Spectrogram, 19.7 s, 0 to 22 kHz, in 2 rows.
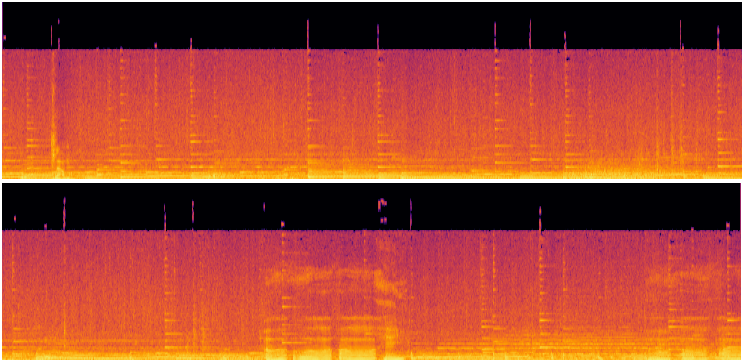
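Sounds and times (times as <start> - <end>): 
stormy ocean waves surging and crashing: 0.0 - 19.7
sustained musical chords: 0.0 - 19.7
speech: 0.7 - 1.2.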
